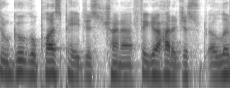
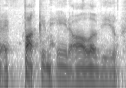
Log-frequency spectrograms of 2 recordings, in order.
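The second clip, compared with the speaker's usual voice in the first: ordinary talk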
